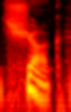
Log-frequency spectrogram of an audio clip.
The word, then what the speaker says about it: Shough: Again, I look at this word, I look at his name and how it's spelled. It's totally different from how it's pronounced. So it's kind of confusing. I mean, everything in my mind wants me to say it one way, but it's Shuck.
